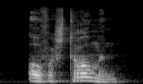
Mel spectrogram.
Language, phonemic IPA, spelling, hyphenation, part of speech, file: Dutch, /ˌoːvərˈstroːmə(n)/, overstromen, over‧stro‧men, verb, Nl-overstromen2.ogg
- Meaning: to flood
